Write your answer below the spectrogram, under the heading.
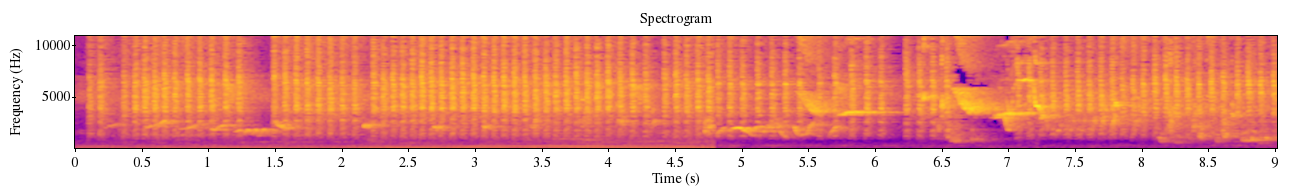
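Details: Fighting house sparrows produce a long, tight, rapid chattering rattle, loud and continuous, with sharp chirps and short sweeping notes over it and a low hum during the first half.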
